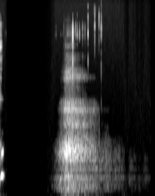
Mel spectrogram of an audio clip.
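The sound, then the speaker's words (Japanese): A single slow, deep breath drawn in, a soft, airy rush that swells and then tapers over about a second and a half, heard alone after a brief click. “息を吸って。”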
